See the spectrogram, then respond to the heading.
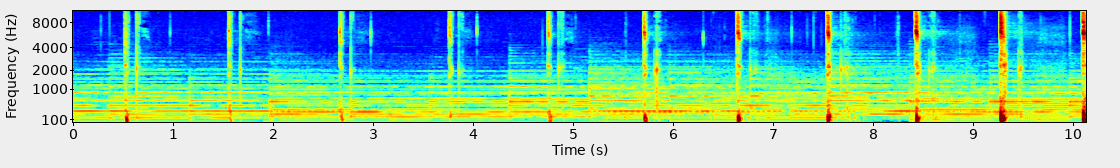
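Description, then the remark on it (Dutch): A watch ticks steadily, sharp clicks roughly once a second that grow slightly louder toward the end, over a soft, sustained tonal hum in the background. “En ze gaat naar het geluid toe en ze vindt het horloge.”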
